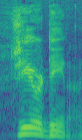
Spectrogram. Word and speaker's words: Giardina: Giardina. Is that how you pronounce it? That's right. I mispronounced that earlier.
